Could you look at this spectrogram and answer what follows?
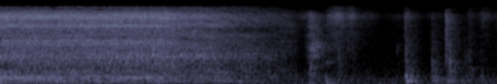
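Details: Paper shredder after a jam was cleared, running in reverse: a smooth, even whir for about two seconds that winds down freely with no binding or labouring.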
